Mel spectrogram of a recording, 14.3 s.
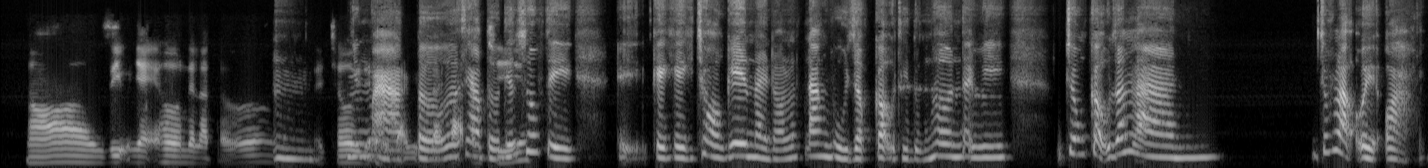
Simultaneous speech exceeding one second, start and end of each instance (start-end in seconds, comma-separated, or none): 3.5-5.3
